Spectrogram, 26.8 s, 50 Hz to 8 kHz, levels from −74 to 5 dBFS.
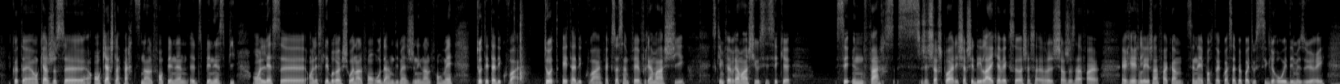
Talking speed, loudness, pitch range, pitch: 215 wpm, -27 LUFS, 85-100 Hz, 90 Hz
